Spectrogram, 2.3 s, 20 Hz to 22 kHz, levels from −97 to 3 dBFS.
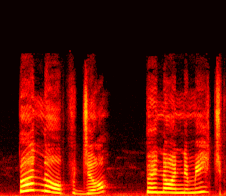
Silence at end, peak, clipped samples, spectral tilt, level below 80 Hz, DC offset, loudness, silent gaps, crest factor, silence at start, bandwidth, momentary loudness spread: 0.05 s; -4 dBFS; under 0.1%; -1 dB/octave; -56 dBFS; under 0.1%; -22 LUFS; none; 18 dB; 0.2 s; 16 kHz; 9 LU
